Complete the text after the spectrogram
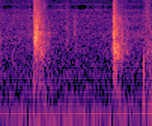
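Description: Dirt blocks crunch as they are dug out.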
